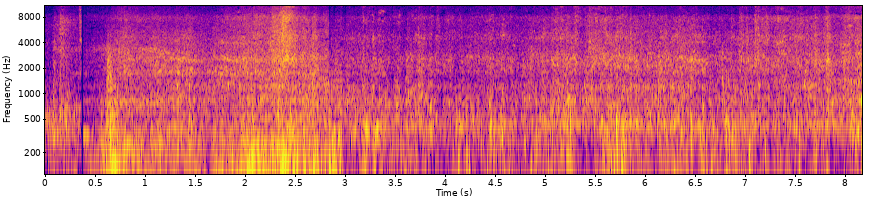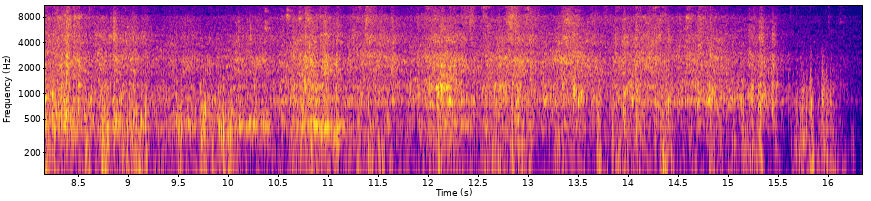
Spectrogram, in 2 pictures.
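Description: Sleeper-class coach of the Konkan Kanya Express running along the track, heard from on board: a steady rumble of wheels on rails with irregular knocks and clicks, the low rumble heaviest in the first few seconds.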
